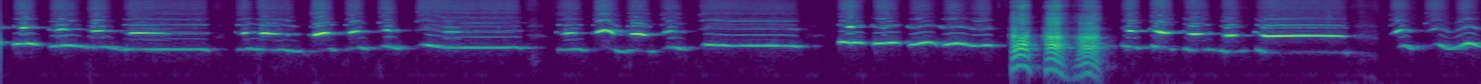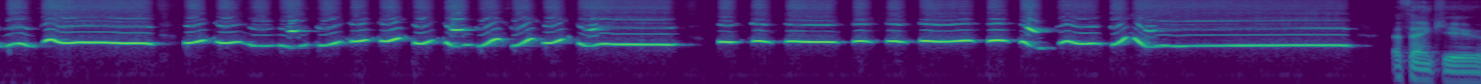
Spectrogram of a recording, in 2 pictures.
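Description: Someone whistles the tune of Jingle Bells, a clear, fairly loud melody of short repeated notes and held tones, with a brief breathy noise partway through and no talking.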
